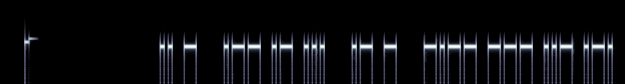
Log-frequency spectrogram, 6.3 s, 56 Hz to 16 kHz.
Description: Morse code, heard as a keyed tone, about 30 wpm, 700 Hz. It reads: IT WAS AT YOUR
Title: Sentences from Top 1500 Words 30wpm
